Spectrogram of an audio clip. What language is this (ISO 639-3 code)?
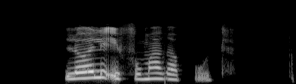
dav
